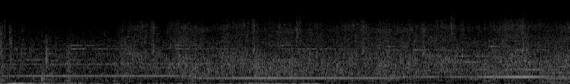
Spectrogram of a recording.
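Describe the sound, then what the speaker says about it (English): Steady rushing water of a waterfall in the fantasy video game Kingdoms of Amalur: Re-Reckoning, a continuous broadband roar at moderate level with faint game music tones running underneath. "Is this a waterfall we can just jump down?"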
